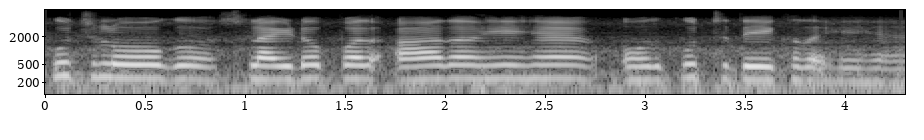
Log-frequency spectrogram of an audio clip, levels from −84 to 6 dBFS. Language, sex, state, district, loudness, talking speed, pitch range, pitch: Hindi, female, Punjab, Fazilka, -14 LUFS, 165 wpm, 225-240 Hz, 235 Hz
